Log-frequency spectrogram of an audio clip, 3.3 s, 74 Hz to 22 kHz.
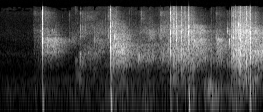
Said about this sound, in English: Okay, stop. That was excellent. 5 seconds. They beat you by 1 second in Oslo, but 5 seconds. Every group claps at a different rhythm. You're slow clappers. Some groups are fast clappers.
